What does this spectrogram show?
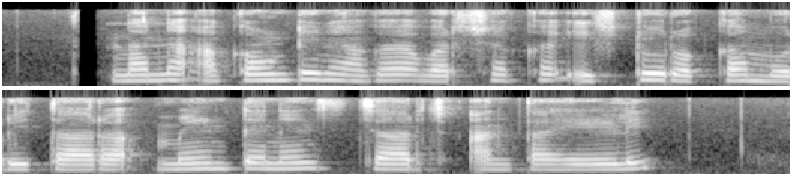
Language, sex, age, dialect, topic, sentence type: Kannada, female, 31-35, Central, banking, question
